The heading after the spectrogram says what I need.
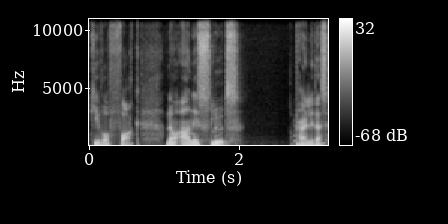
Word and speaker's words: Arne Slot: Now, Arne Slot, apparently that's how you pronounce his name, looks likely like he's going to be the next manager.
